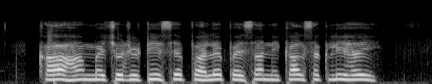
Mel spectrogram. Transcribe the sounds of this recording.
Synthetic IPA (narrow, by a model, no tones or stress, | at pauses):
kaːɦəmːeːt͡ʃoːɾɪʈisepɛɦlepɛɪsanɪkaːlsəkliɦɛi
